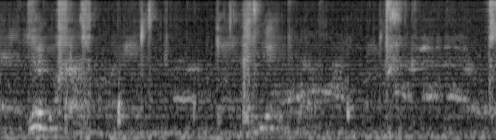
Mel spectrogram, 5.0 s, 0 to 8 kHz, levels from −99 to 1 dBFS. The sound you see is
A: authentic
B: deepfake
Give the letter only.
B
